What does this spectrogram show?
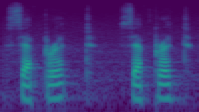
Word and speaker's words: separate: You should put a separate, separate escrito, separate, como dos sílabas, separate, pero decimos en dos sílabas, separate.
